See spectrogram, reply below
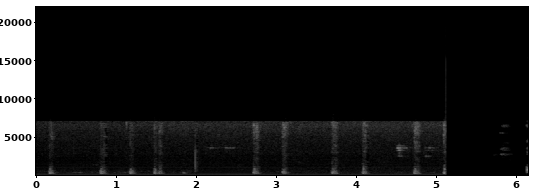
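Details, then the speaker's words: Demonstration of an irregular heart rhythm, contrasted with a normal rhythmic beat: heartbeats at about 60 a minute with uneven spacing and early extra beats breaking the rhythm, over a low hum; irregular heartbeat with extra beats. "dice ahí no tiene ritmo no es seguido no es continuo sino que hay como se dice un latido extra y ahí es donde viene el problema"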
